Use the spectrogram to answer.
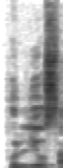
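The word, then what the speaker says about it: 분류사: সংখ্যা ওয়া এবং ফুল্লিউসা নিউনের পরে যখন রিউল আসে তখন দুইটাই লইয়লা উচ্চারণ হয় এটা ভাতমের নিয়ম ফুল্লিসা অর্থ শ্রেণীবাচক এই শ্রেণীবাচকদের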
